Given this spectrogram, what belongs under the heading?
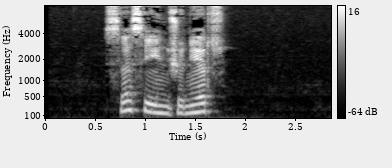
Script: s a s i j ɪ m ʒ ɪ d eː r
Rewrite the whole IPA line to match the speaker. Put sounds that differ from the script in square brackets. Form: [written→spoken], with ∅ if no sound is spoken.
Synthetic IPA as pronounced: s [a→ɐ] s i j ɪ [m→n] ʒ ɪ [d→n] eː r

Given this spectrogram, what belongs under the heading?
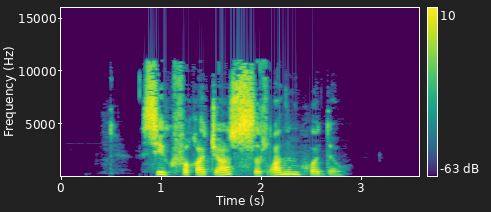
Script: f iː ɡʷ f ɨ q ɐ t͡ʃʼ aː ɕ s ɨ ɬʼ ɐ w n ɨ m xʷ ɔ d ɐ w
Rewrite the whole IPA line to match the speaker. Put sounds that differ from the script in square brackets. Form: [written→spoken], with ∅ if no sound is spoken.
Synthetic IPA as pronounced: [f→s] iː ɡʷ f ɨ q ɐ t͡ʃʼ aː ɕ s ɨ ɬʼ ɐ [w→∅] n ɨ m xʷ ɔ d ɐ w

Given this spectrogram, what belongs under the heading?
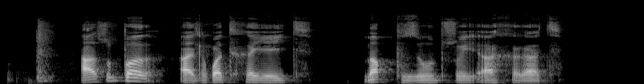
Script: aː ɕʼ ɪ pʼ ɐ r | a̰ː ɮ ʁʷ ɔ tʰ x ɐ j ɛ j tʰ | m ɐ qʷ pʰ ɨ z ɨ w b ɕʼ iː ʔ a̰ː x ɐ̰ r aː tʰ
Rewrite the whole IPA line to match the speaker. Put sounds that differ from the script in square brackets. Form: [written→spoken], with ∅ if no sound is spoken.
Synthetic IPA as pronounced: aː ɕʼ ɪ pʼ ɐ r | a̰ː ɮ ʁʷ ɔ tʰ x ɐ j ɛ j tʰ | m ɐ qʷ pʰ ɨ z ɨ w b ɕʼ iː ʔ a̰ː x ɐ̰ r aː tʰ

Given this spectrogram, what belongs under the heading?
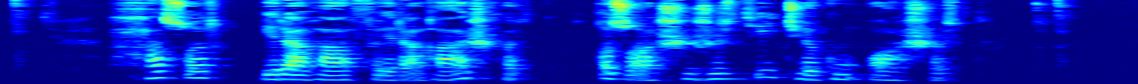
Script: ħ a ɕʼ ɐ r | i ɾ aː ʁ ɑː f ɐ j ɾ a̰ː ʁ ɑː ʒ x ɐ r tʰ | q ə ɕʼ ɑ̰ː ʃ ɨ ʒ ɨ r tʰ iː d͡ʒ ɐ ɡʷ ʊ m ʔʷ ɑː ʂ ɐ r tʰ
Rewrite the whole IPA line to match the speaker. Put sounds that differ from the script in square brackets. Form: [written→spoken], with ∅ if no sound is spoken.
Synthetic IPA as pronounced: ħ a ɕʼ ɐ r | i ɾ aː ʁ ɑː f ɐ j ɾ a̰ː ʁ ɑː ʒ x ɐ r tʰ | q ə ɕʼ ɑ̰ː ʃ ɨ ʒ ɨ r tʰ iː d͡ʒ ɐ ɡʷ ʊ m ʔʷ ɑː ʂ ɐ r tʰ

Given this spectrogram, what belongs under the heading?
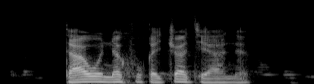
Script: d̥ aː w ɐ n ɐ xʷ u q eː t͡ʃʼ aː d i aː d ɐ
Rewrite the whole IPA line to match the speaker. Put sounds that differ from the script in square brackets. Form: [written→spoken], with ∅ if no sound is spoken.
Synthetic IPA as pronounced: d̥ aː w ɐ n ɐ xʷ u q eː t͡ʃʼ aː d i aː [d→n] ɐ

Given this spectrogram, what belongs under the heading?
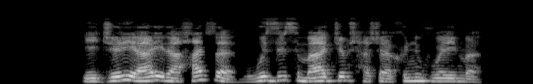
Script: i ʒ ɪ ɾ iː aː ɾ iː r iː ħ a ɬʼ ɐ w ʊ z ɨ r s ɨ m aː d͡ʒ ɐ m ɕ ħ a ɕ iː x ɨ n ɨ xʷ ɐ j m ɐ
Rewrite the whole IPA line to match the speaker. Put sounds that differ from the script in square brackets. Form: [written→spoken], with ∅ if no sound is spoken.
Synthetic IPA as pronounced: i [ʒ→d͡ʒ] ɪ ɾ iː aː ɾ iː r [iː→aː] ħ a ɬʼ ɐ w ʊ z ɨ r s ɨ m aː d͡ʒ ɐ m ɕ ħ a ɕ [iː→aː] x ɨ n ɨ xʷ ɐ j m ɐ

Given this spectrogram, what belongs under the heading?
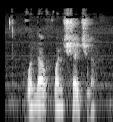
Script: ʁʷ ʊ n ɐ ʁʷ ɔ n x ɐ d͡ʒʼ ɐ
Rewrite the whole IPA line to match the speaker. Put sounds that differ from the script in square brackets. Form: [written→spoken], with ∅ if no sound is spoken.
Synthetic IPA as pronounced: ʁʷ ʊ n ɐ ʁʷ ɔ n [x→ʃ] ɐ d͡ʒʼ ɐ

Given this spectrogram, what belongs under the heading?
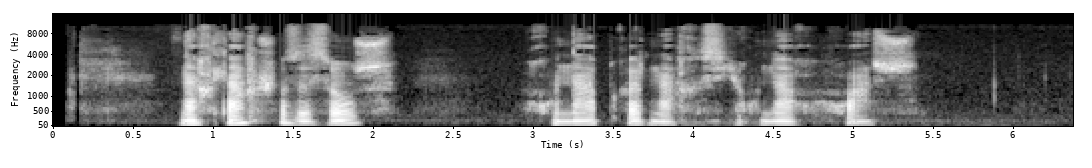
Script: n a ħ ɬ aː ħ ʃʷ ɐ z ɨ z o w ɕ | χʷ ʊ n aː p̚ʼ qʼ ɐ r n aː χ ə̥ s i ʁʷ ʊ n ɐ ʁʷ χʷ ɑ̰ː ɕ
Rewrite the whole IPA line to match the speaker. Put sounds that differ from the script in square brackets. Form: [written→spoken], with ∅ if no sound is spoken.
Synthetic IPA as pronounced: n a [ħ→χ] ɬ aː [ħ→χ] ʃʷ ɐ z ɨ z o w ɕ | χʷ ʊ n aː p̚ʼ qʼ ɐ r n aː χ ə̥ s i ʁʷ ʊ n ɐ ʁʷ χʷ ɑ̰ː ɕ

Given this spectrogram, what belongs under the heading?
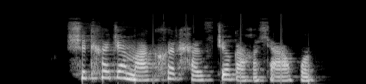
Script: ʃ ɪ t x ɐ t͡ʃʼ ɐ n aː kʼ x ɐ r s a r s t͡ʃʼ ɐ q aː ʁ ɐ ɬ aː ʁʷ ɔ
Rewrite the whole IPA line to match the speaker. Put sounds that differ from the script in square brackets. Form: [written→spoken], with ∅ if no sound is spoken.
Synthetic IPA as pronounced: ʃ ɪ t x ɐ t͡ʃʼ ɐ [n→m] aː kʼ x ɐ r [s→ħ] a r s t͡ʃʼ ɐ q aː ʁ ɐ ɬ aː ʁʷ ɔ

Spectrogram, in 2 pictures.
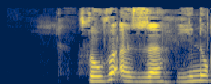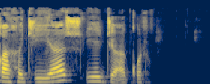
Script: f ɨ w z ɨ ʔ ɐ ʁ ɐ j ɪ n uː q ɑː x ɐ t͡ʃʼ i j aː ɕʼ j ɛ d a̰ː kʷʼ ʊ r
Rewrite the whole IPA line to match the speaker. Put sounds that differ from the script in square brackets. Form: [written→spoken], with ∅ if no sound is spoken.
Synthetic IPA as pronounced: f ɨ w [z→v] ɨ ʔ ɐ [ʁ→z] ɐ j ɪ n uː q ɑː x ɐ t͡ʃʼ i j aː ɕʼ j ɛ [d→d͡ʒ] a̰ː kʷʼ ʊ r

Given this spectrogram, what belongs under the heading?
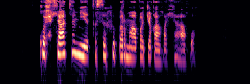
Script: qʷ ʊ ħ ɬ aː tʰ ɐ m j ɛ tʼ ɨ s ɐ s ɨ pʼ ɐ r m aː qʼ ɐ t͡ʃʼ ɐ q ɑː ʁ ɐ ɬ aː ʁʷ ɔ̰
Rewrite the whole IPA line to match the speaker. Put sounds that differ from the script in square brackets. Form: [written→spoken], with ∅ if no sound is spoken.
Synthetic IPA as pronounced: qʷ ʊ ħ ɬ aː tʰ ɐ m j ɛ tʼ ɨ s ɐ [s→x] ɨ pʼ ɐ r m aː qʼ ɐ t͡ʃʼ ɐ q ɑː ʁ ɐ ɬ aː ʁʷ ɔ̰

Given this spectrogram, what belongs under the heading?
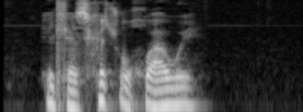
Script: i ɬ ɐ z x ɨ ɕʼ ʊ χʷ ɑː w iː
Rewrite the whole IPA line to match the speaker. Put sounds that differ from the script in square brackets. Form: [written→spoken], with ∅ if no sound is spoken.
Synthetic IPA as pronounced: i ɬ ɐ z x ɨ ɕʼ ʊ χʷ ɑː w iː

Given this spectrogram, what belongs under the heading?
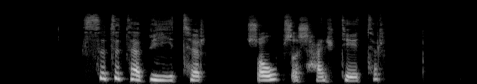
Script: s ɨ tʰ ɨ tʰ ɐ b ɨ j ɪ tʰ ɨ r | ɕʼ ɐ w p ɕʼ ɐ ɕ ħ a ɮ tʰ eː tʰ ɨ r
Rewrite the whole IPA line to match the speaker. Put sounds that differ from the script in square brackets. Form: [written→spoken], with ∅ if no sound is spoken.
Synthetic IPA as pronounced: s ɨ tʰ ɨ tʰ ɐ b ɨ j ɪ tʰ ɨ r | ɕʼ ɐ w p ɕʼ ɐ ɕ ħ a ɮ tʰ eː tʰ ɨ r

